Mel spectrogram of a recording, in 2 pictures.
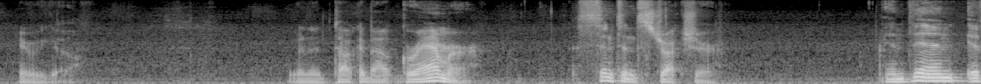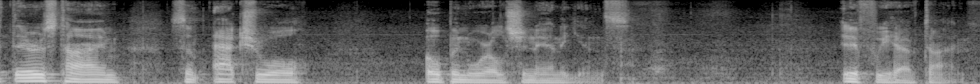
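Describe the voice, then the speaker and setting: A man's very deep, low voice with a dark, mellow tone, a very slow pace, long, frequent pauses, and big swings in loudness. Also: lively intonation. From US West Coast, Los Angeles. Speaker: English teacher. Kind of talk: lesson. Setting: livestream.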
